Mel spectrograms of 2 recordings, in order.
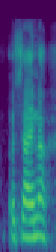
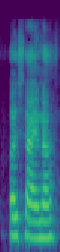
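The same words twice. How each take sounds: The two takes are said the same way.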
